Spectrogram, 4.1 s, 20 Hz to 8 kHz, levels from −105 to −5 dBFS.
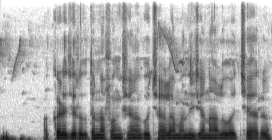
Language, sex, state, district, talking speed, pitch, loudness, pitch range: Telugu, male, Andhra Pradesh, Sri Satya Sai, 105 wpm, 80 Hz, -17 LUFS, 80-85 Hz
